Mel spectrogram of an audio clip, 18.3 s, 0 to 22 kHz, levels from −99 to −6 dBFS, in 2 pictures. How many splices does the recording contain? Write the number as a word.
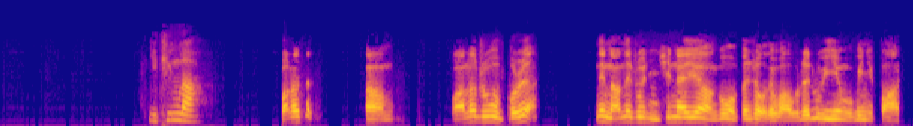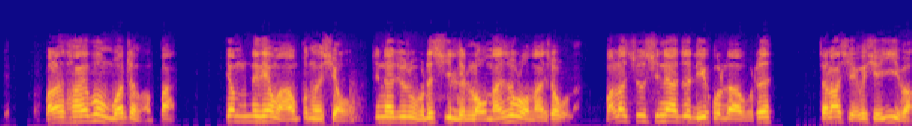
one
